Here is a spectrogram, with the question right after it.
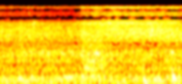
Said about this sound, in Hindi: थोड़ा सा पानी जो है वो शामिल कर लूँगी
